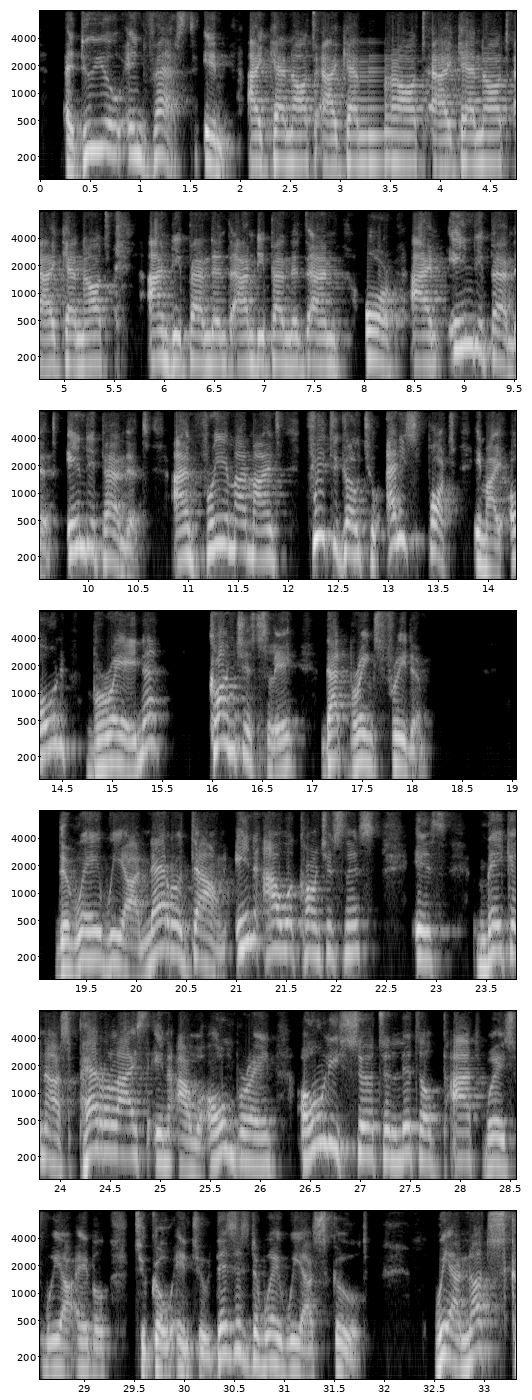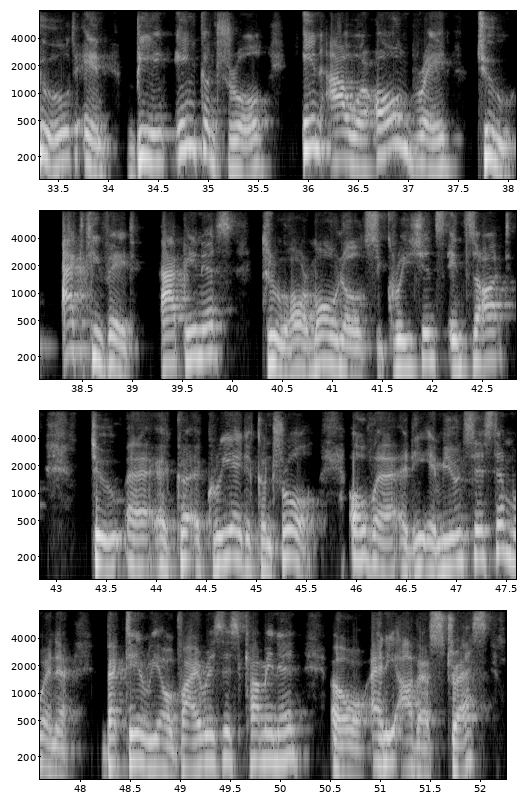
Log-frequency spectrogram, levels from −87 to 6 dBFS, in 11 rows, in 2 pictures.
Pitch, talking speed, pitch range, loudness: 180 Hz, 130 wpm, 160-215 Hz, -19 LUFS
